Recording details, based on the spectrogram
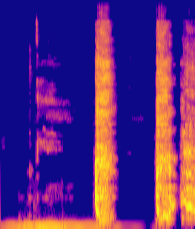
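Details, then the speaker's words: Adult man with a raspy voice clears his throat in three harsh bursts, which he attributes to asthma mucus. "I'm sorry for my voice going all raspy."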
